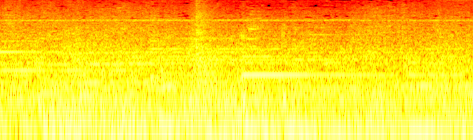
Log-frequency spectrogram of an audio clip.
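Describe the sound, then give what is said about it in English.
Rumble of a train pulling away from a station and gliding into a tunnel, heard as a steady, loud low roar layered with a sustained metallic whine and hum, with no voices. “the train pulls away from the station and glides into a tunnel”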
